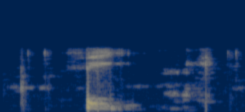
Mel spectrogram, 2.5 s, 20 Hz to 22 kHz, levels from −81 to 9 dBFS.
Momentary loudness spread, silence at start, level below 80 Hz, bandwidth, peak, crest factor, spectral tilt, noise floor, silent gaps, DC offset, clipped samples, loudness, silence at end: 23 LU; 0.2 s; -64 dBFS; 4.1 kHz; -10 dBFS; 22 dB; -9 dB/octave; -50 dBFS; none; under 0.1%; under 0.1%; -28 LUFS; 0.35 s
